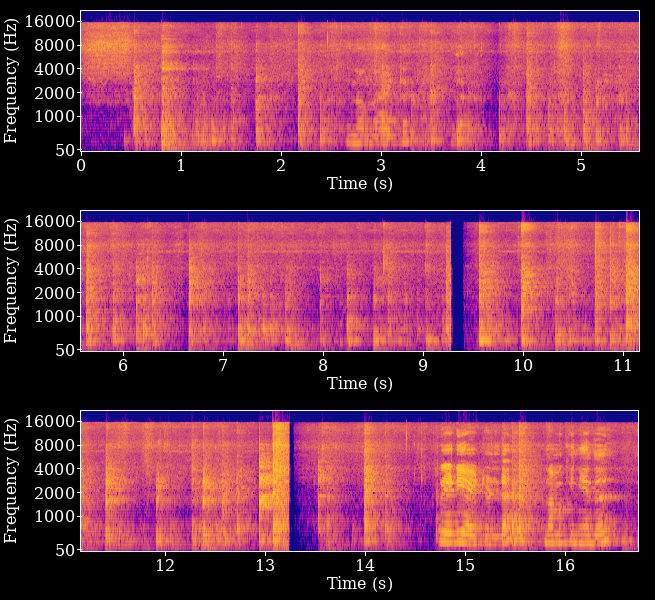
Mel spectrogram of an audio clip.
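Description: A spoon stirring and scraping thick pumpkin halwa around a metal pot, with many quick clinks and scrapes against the pot. The sound cuts out twice for an instant.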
